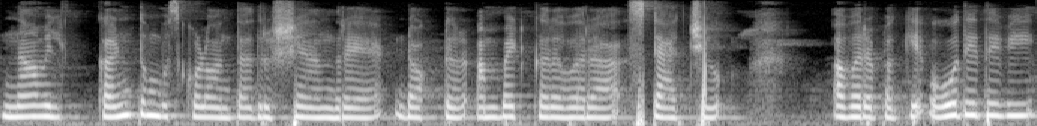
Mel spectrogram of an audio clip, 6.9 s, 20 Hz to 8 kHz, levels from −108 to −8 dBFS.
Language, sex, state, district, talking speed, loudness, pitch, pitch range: Kannada, female, Karnataka, Shimoga, 105 wpm, -16 LUFS, 245 Hz, 230-255 Hz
